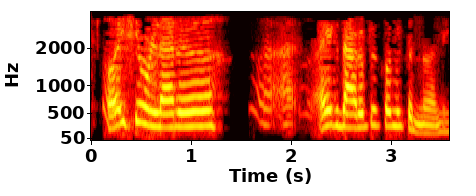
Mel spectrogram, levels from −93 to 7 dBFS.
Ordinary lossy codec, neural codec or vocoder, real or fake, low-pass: MP3, 16 kbps; none; real; 3.6 kHz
